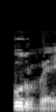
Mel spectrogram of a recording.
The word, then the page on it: urbe: espagnol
